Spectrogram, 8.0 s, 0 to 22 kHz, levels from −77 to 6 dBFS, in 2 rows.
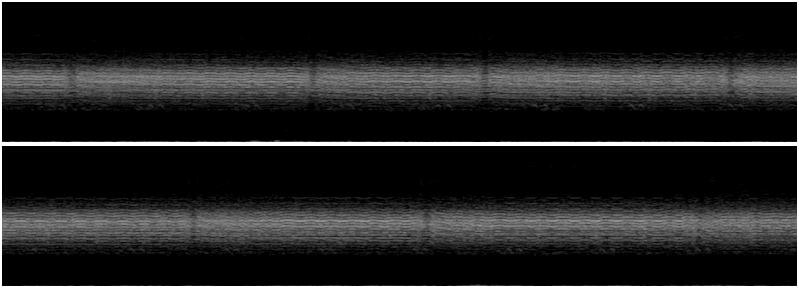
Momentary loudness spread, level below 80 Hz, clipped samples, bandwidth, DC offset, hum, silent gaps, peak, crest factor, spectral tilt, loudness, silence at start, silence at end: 2 LU; -60 dBFS; under 0.1%; over 20 kHz; under 0.1%; none; none; -20 dBFS; 14 dB; 1 dB/octave; -30 LUFS; 0 s; 0 s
